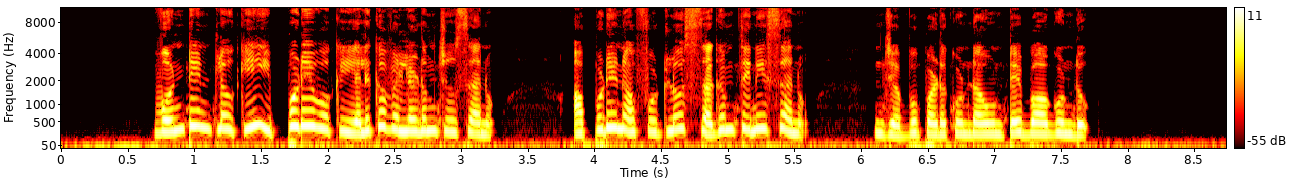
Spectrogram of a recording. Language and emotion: Telugu, fearful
